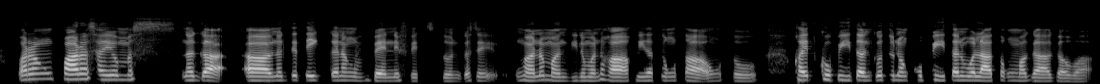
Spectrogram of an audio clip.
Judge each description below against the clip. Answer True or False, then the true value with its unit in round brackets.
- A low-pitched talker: False (185 Hz)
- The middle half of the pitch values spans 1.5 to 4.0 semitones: True (2.9 semitones)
